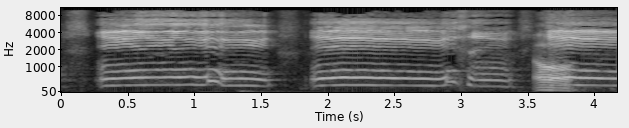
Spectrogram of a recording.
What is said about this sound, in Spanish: ¡Oh, pero no llores! ¡Venga, venga! ¡Hala, hala! ¡Este cabrito no para de llorar!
